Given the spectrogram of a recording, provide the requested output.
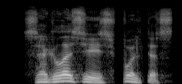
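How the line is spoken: Grumbled. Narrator (Russian): буркнул Хенсельд

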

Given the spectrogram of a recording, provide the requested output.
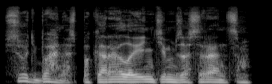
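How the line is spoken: Mumbled. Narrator (Russian): пробормотал один

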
